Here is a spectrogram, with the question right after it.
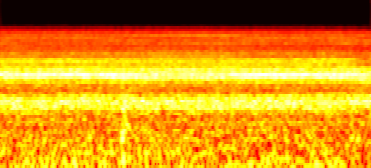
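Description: Hair dryer blowing over gelled hair, a steady loud airy whoosh that holds unchanged throughout with no voices.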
